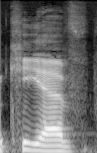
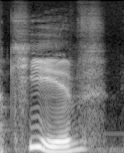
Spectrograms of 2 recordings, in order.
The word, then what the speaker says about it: Kyiv: So we talked all about the pronunciation of Kyiv, for instance, that pronunciation Kyiv and the spelling K-I-E-V, that reflects an older Russian standard, while Kyiv and the spelling K-Y-I-V do a better job of representing the Ukrainians' own name for their capital city in their own language, Ukrainian.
